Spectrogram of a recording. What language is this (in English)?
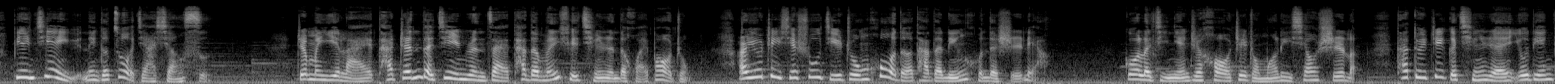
Chinese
